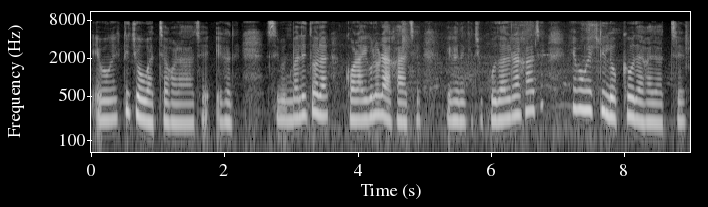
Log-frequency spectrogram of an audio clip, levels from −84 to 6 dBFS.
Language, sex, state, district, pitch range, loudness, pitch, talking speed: Bengali, female, West Bengal, Jhargram, 200-245 Hz, -19 LUFS, 215 Hz, 155 wpm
